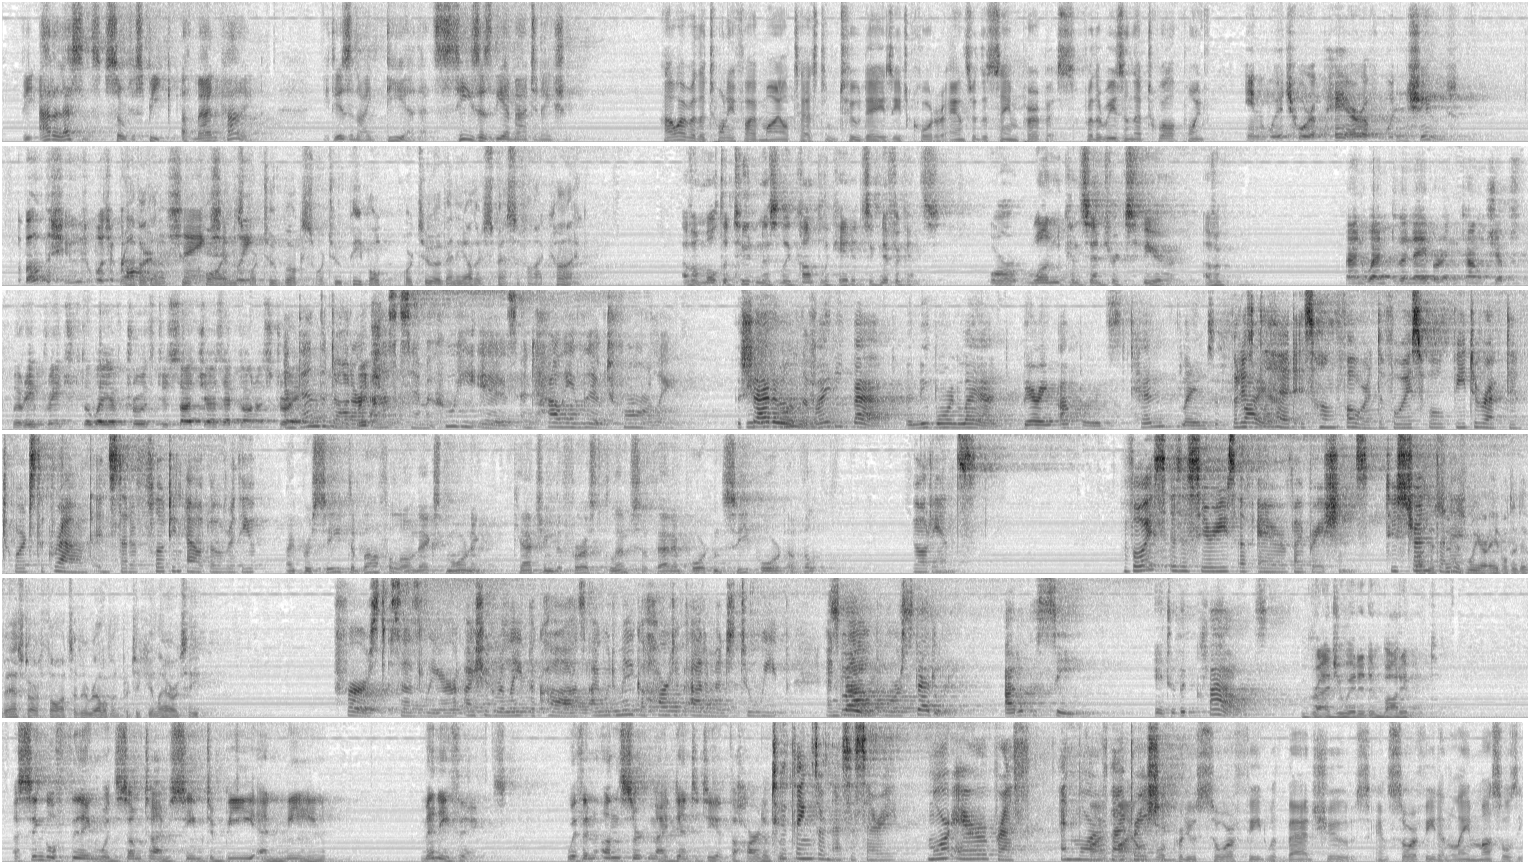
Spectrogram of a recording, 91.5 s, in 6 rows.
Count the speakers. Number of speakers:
ten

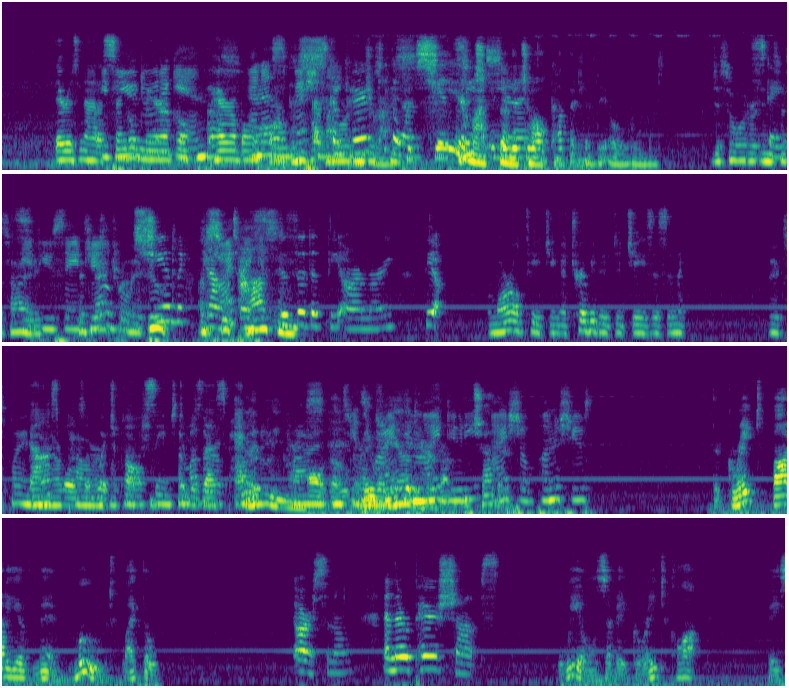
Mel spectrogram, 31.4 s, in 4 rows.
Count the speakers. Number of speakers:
seven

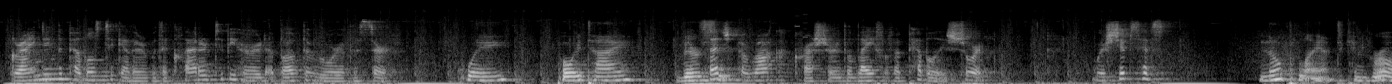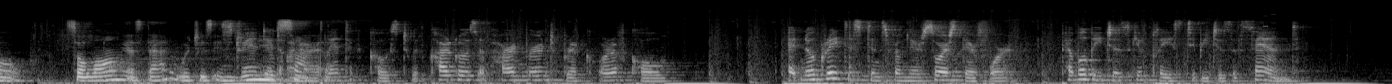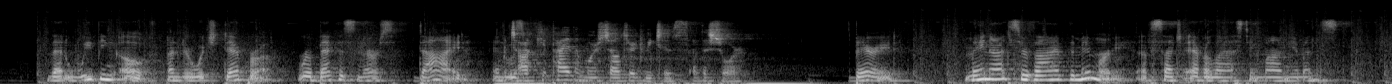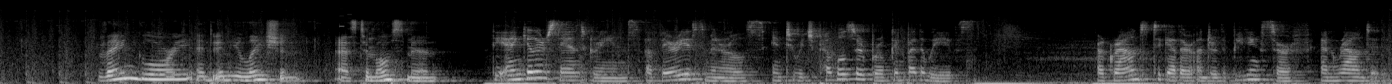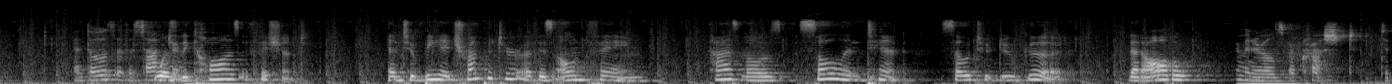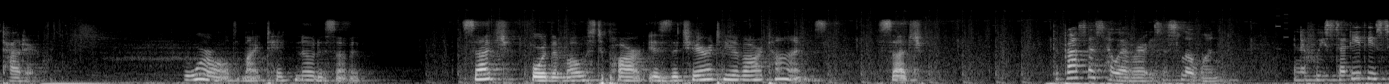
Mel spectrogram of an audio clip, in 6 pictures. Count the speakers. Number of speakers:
two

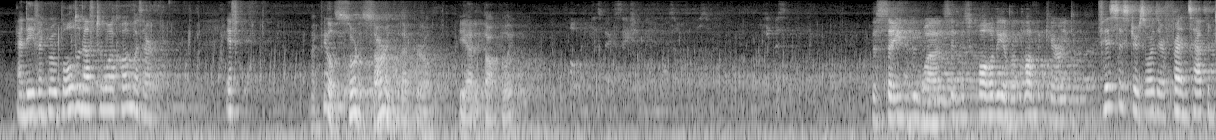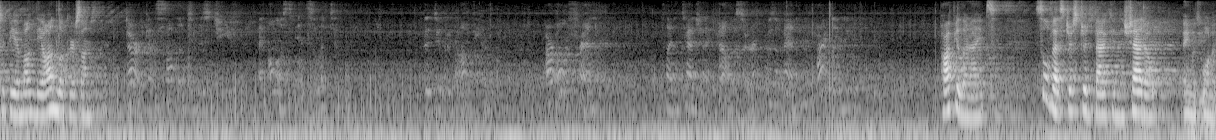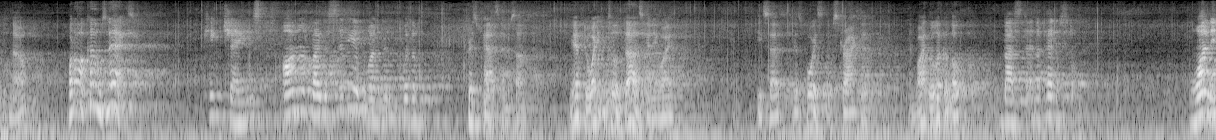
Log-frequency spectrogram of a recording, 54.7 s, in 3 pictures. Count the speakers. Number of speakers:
four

